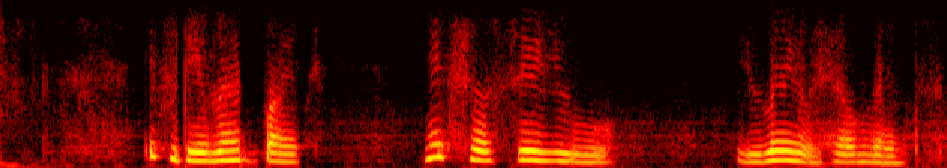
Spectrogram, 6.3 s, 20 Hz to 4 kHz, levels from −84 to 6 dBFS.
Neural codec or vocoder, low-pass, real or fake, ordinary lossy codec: codec, 16 kHz in and 24 kHz out, 0.6 kbps, FireRedTTS-2 codec; 3.6 kHz; fake; Opus, 16 kbps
